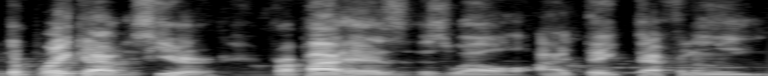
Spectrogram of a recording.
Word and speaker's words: Pages: I'm I'm so tempted to honestly say Andy Pages, but that's not how you say it. Andy PZ for the Dodgers as well.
